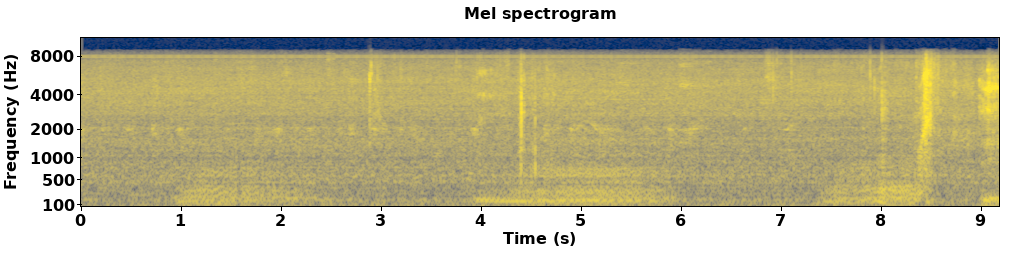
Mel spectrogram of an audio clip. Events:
0.0s-9.1s: mechanisms
0.7s-2.2s: growling
2.8s-2.9s: generic impact sounds
3.8s-5.6s: growling
4.3s-4.6s: generic impact sounds
6.8s-7.0s: surface contact
7.0s-7.1s: generic impact sounds
7.2s-8.5s: growling
7.9s-8.0s: generic impact sounds

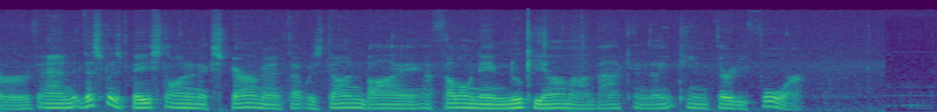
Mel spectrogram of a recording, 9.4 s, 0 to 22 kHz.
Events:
0.0s-9.3s: noise
0.0s-6.2s: man speaking
6.3s-8.1s: man speaking

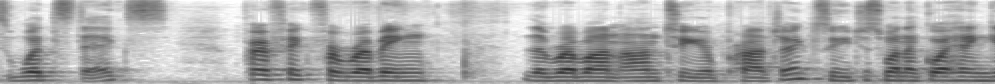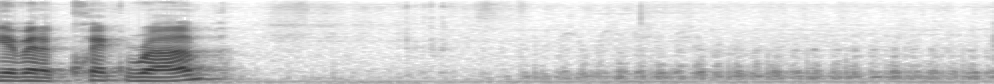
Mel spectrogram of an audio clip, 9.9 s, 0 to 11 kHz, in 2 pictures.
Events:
0.0s-0.8s: man speaking
0.0s-9.9s: mechanisms
0.8s-1.1s: breathing
1.2s-2.1s: man speaking
2.2s-2.4s: tap
2.6s-6.1s: man speaking
6.3s-9.9s: scratch
8.1s-8.2s: tick
9.9s-9.9s: tick

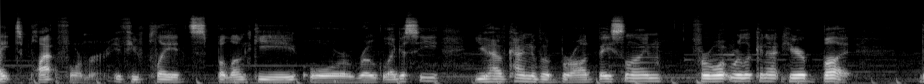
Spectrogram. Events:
0.0s-4.4s: man speaking
0.0s-9.2s: music
4.7s-6.7s: man speaking
6.9s-8.5s: man speaking

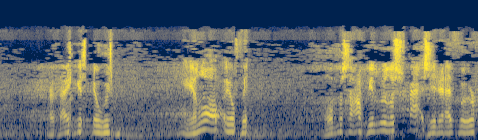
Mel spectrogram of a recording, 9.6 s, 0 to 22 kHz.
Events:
0.0s-9.5s: mechanisms
0.9s-2.2s: speech synthesizer
3.6s-5.0s: speech synthesizer
6.5s-9.5s: speech synthesizer

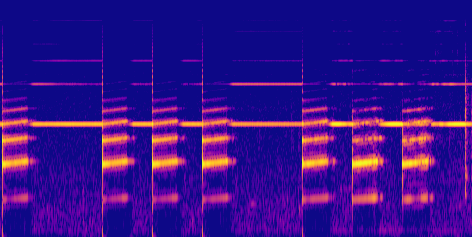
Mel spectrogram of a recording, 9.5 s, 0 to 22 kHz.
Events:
0.0s-9.4s: alarm
0.0s-9.4s: mechanisms
1.6s-1.9s: generic impact sounds

